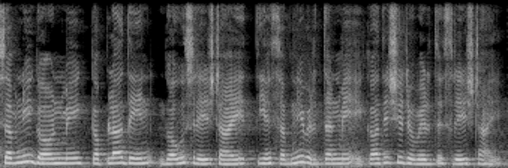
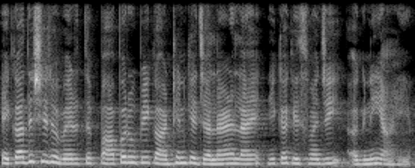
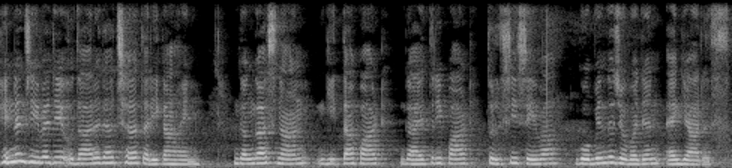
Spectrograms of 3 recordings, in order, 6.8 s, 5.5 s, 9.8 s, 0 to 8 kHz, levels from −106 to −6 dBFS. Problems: none marked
